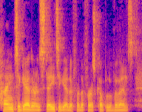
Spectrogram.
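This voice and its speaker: A man with an Irish accent speaks at a fairly quick pace in a very deep, low voice, his intonation fairly even. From Ireland. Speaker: referral marketing trainer. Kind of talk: interview. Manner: halting, many fillers.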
